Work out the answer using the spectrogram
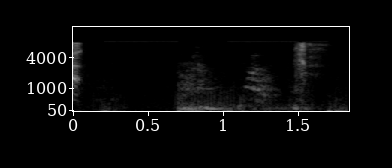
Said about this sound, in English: You've had those hiccups for a while now. I have. Well, she hasn't had time to get rid of them.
